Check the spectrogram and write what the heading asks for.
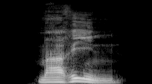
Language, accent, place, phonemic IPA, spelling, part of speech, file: German, Germany, Berlin, /maˈʁiːn/, marin, adjective, De-marin.ogg
- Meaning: marine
